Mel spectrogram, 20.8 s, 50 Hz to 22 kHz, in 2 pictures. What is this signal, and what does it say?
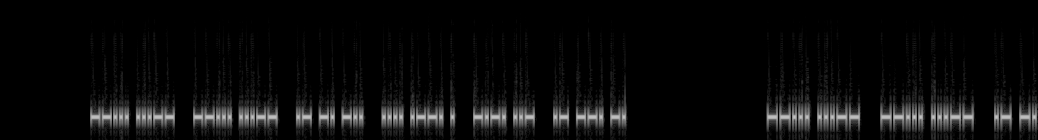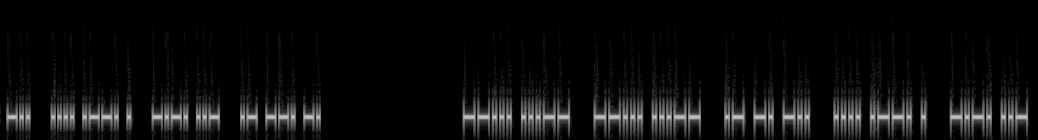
Morse code, heard as a keyed tone, about 38 wpm, 700 Hz. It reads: 73 73 AND HPE CU AGN 73 73 AND HPE CU AGN 73 73 AND HPE CU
